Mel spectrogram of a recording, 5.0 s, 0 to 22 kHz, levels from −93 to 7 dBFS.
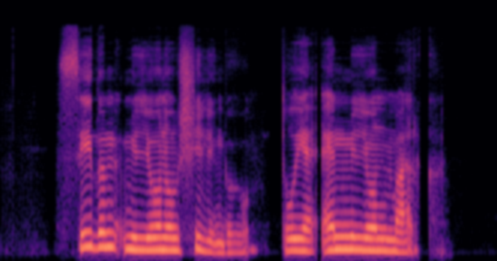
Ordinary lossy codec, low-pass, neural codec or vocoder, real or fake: none; 14.4 kHz; codec, 32 kHz, 1.9 kbps, SNAC; fake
